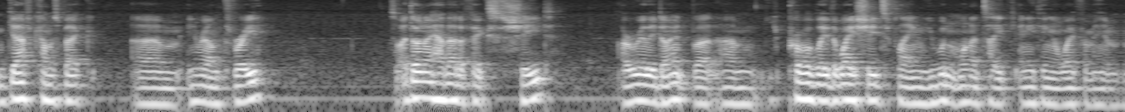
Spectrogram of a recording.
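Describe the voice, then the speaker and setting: Using monotone, flat intonation, a man with a fairly low pitch and an Australian accent speaks at a moderate pace amid audible room echo. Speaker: fantasy football youtuber. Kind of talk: casual commentary vlog. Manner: hesitant, many fillers.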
